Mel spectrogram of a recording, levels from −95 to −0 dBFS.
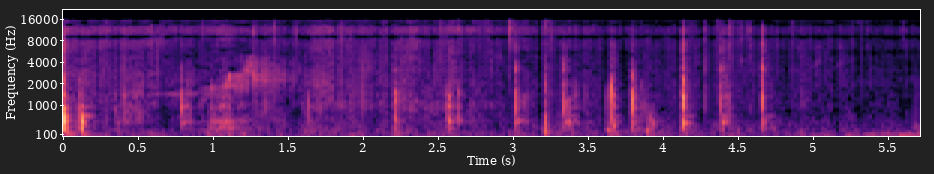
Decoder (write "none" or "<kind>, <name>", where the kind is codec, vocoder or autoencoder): vocoder, BigVGAN v2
